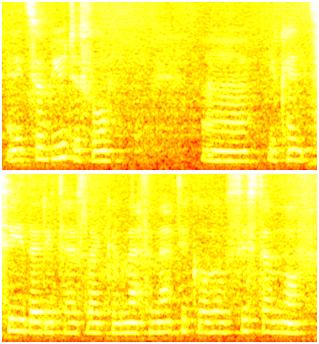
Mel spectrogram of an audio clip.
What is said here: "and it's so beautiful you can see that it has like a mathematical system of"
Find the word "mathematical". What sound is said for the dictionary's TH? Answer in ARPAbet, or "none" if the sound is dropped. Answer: TH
